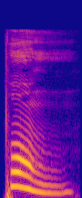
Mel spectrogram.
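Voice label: "pong", Malay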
